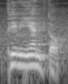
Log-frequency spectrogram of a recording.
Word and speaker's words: pimiento: roasted red bell pepper pimiento pinto is the spanish word for um bell pepper all right and it's spelled with an i in spanish but most uh english speakers will talk about feminine cheese leave the eye out in the title of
